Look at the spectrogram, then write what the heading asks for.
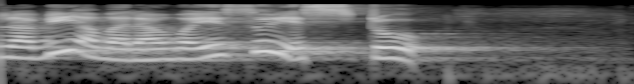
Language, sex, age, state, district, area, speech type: Kannada, female, 18-30, Karnataka, Chitradurga, urban, read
